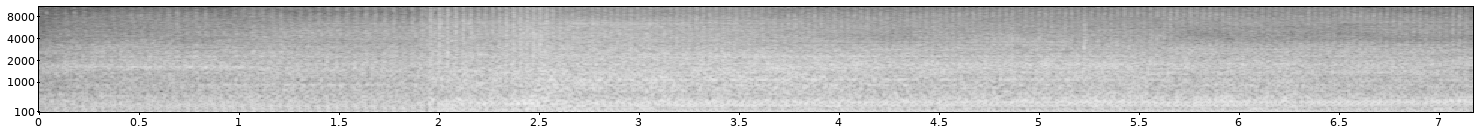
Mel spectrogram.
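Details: Snowblower about 25 years old, small single-cylinder engine after carburetor rebuild (carb kit, new needle and seat), first-start test: steady, even beat with no misses or surging; normal running, repair successful.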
